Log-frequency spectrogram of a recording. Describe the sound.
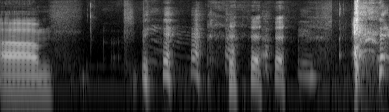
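A single sharp cough, caused by pollen, bursts out near the end, following a stretch of voiced vocal sounds and speech-like murmuring.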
